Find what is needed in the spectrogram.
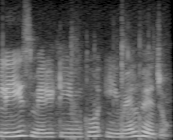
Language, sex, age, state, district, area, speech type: Urdu, female, 30-45, Telangana, Hyderabad, urban, read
